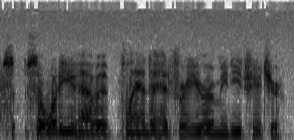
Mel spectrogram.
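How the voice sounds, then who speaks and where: A man's voice: lowish voice, steady tone, fast talker, slight background noise. A man hosting a live radio show, friendly and stammering through his questions to callers. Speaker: radio host. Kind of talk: live on-air phone interview. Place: radio studio. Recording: dull broadcast radio recording.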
